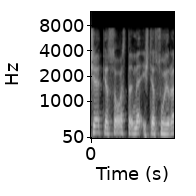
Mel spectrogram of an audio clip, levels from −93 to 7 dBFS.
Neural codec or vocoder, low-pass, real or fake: codec, 16 kHz, 2 kbps, X-Codec, HuBERT features, trained on LibriSpeech; 7.2 kHz; fake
